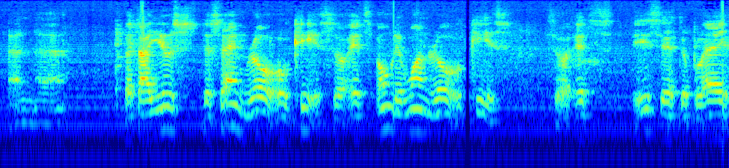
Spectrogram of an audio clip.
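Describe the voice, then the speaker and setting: A man speaks at a very slow pace with a Swedish accent. Noticeable background noise runs under his voice. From Sweden, Uppland. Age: 50s. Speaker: folk musician. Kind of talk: interview.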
